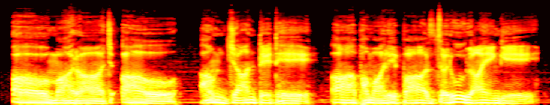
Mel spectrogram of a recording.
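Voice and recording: Music plays in the background. A cartoonish character voice speaks at a very slow pace. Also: man, very deep, low pitch for a man.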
